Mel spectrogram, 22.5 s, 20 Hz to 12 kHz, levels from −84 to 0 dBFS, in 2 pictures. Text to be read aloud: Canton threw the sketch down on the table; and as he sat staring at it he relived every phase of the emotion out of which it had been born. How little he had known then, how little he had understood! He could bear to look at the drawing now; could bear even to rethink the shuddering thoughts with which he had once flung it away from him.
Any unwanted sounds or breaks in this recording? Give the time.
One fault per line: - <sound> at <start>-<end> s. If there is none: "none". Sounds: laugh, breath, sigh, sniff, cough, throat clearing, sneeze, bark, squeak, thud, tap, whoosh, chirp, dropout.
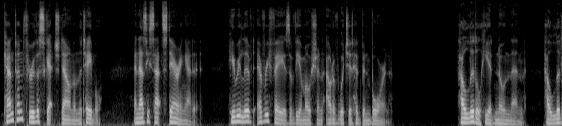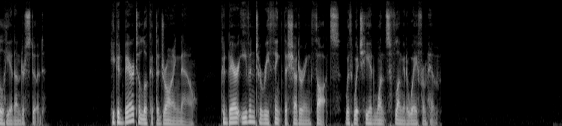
none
